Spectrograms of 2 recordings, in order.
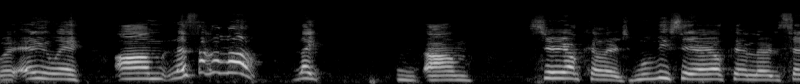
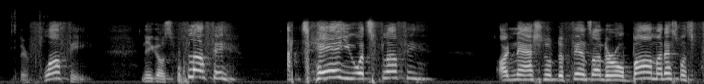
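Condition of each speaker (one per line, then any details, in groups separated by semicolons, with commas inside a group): Mild cerebral palsy; mild, born prematurely, helmet and braces in childhood; mild, in therapy
No condition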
